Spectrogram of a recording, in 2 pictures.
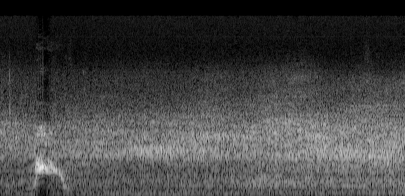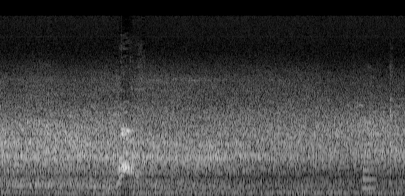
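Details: A dog barks twice, about seven seconds apart, each bark short and sharp over steady broadband background noise.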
